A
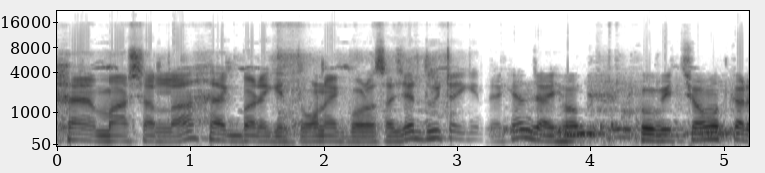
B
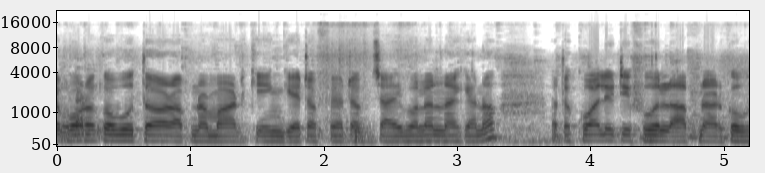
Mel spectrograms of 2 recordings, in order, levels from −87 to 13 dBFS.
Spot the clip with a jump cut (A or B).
A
